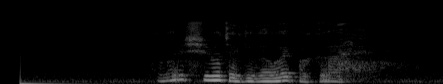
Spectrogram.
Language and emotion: Russian, sad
